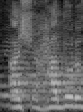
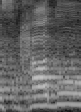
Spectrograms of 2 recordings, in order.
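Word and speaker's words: أشهد: আশহাদুর জায়গায় আসহাদু উচ্চারণ করে ফেলতেন।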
